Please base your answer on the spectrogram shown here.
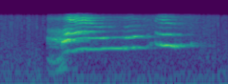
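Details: Shiba Inu named Kuma yawning and stretching on waking in the morning: a drawn-out, tonal, whining yawn that holds a steady pitch, then lifts in a brief second rise before fading, clear against a quiet indoor background.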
